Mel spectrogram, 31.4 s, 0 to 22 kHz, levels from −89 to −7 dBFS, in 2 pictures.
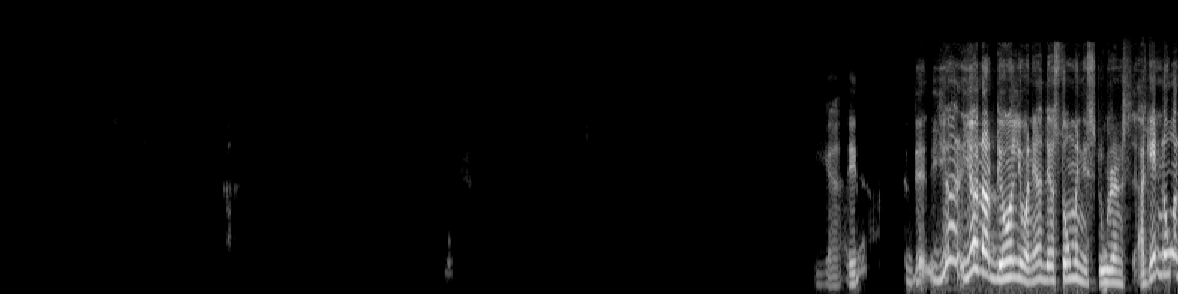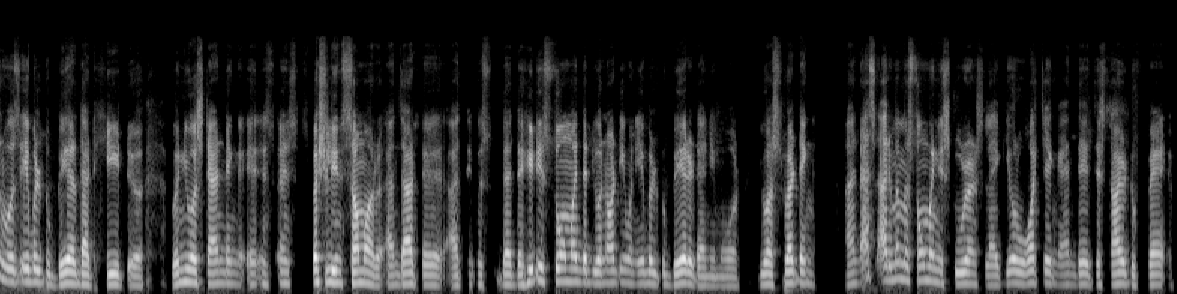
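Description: Speech over a WebRTC call path with Opus coding, the top end reaching about 12 kHz as that path allows; no technical fault to report.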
